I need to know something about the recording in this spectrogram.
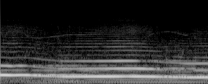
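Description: Bansuri bamboo flute holding a long note that slides down in pitch in two steps, a smooth downward glide, over a steady low drone.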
